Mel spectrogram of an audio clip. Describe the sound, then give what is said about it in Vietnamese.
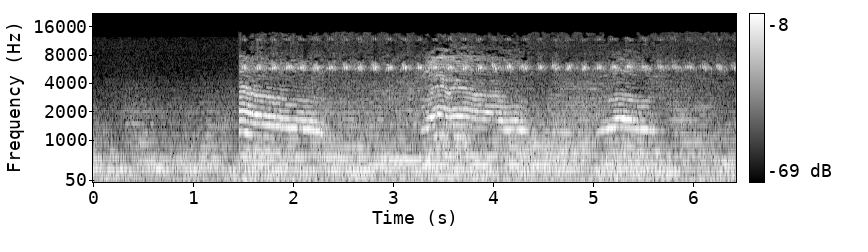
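A cat meowing at midnight: three drawn-out, wavering cries with falling tails, separated by short pauses, over a faint steady high hum. “Cứ thử tưởng tượng, nửa đêm mà nghe cái tiếng mèo kêu thì có mà sợ chết khiếp.”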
